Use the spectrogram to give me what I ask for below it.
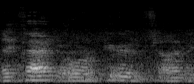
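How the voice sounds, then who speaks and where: A Canadian author in her nineties reads her humorous essay to a bookstore crowd in a slow, gentle, amused way. Her thin, weak voice sits at a fairly low pitch, with fairly even intonation and vocal fry. The lapel mic and across-the-room filming produce echoey, distant audio with background noise.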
